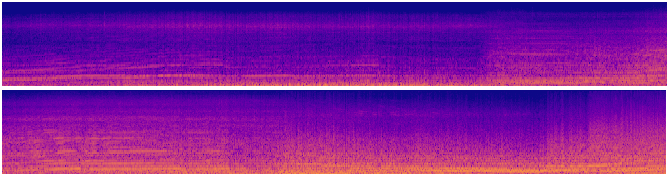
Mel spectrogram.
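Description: Superbike racing motorcycle engines at race speed, heard from onboard cameras: the engine note climbs and drops sharply through gear changes, then falls steadily for several seconds under braking into a corner before climbing again as the bike accelerates out, over a steady rushing noise.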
